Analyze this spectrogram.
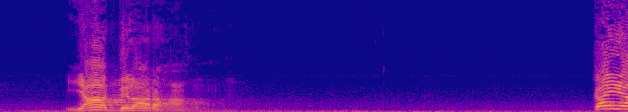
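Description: An elderly man speaks forcefully into a microphone, with pauses.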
